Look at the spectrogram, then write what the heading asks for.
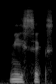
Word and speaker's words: MI6: No, mean it's pronounced MI6? Sure, but Mi-6 is funner.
